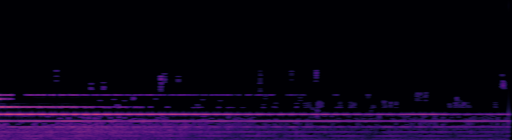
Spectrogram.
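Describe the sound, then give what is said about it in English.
A meditation bell rings out with a long, shimmering sustain, its clear overtones hanging steadily in the air and slowly fading. No voices are heard. “So with the sounding of the bell, find a comfortable place to be and begin to deeply relax, allowing the bell to take you into a deep meditative state.”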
